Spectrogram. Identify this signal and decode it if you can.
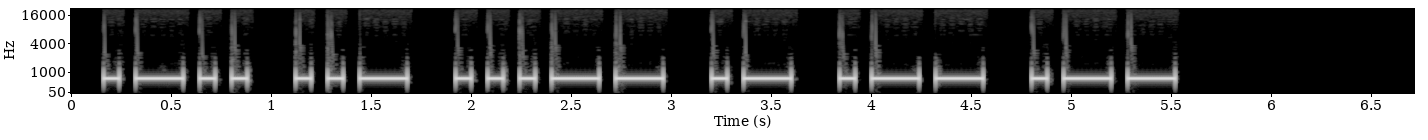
Morse code, heard as a keyed tone, about 15 wpm, 700 Hz. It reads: LU3AWW
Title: DXCC-100 Call Signs - 6 Characters - Repeated 2x - 15wpm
